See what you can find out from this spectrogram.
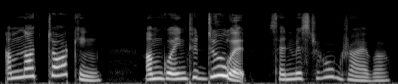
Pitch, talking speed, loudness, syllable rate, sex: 270 Hz, 165 wpm, -18 LUFS, 4.4 syllables/s, female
